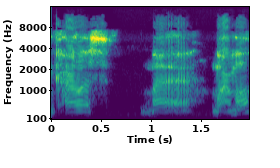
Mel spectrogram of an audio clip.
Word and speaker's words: Carlos Marmol: I hated facing Carlos Marmol, is that how you say it? – Yeah.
